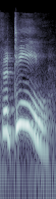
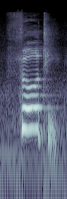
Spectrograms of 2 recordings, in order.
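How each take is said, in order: First: Put-on "thirteen" with TEEN drawn out; short "thir", then a long raised "teen" in "thirteen"; long second syllable. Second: "thirty" with THIR held long and high; prolonged first syllable. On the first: Teacher contrasting thirteen with thirty, second syllable prolonged. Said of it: "the second syllable is". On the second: Teacher repeating thirty to students, first syllable prolonged. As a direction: stretch the first syllable of "thirty", keep "ty" short. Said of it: "the first syllable is prolonged". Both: Shown as a demonstration.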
